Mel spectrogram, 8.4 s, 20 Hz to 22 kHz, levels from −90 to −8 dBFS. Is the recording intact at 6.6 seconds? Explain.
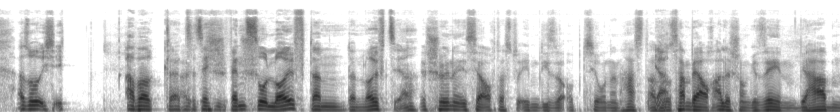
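Yes, the audio is intact at 6.6 seconds, with no audible fault at that moment.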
